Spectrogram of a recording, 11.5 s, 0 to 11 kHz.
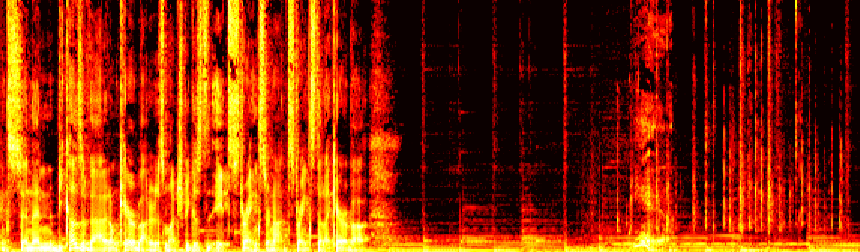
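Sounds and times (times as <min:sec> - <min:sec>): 
speech: 0:00.1 - 0:05.2, 0:08.4 - 0:09.0
computer keyboard typing: 0:08.0 - 0:11.4.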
